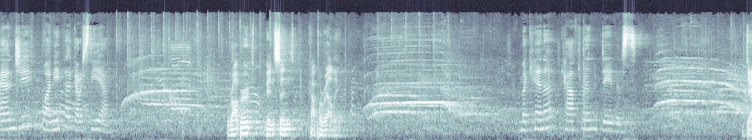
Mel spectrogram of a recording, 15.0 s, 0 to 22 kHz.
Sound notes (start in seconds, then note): 2.3 crowd applauding; 13.6 crowd applauding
